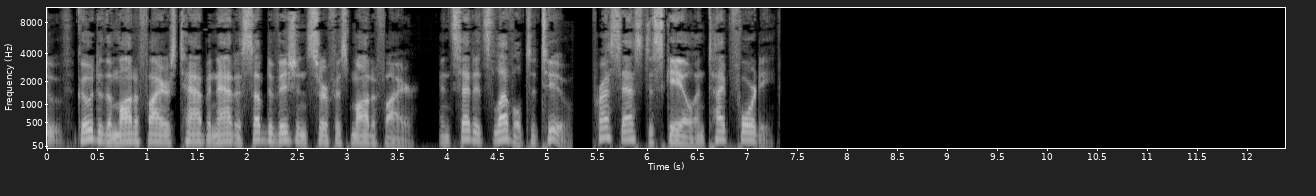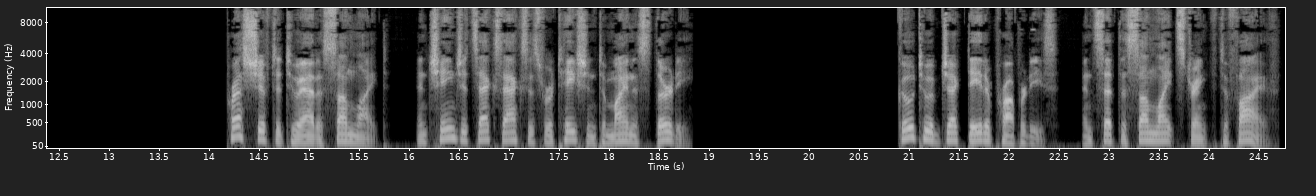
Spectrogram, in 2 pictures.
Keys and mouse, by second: 0.7-1.8 drag, 2.9 click, 3.3-3.8 drag, 3.8 z, 5.4 click, 6.6 s, 8.6 middle click, 8.9 z, 9.4-10.0 middle drag, 11.7 middle click, 12.7 shift+a, 15.4 g, 16.5 z, 18.5 middle drag, 19.5-20.7 drag.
